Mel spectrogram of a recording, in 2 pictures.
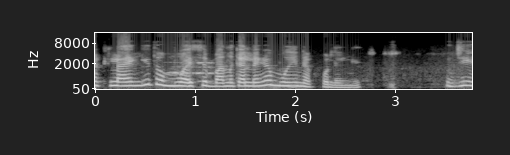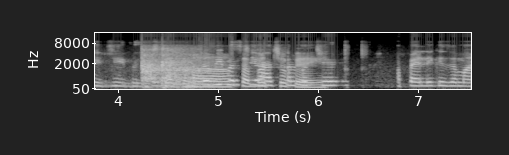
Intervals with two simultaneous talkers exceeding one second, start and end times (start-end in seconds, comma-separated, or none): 4.5-6.0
